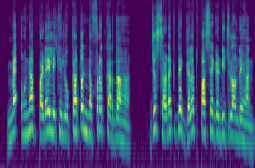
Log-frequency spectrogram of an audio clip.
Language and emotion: Punjabi, disgusted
